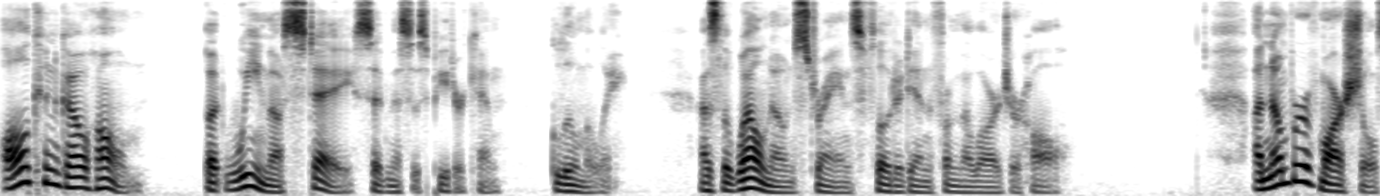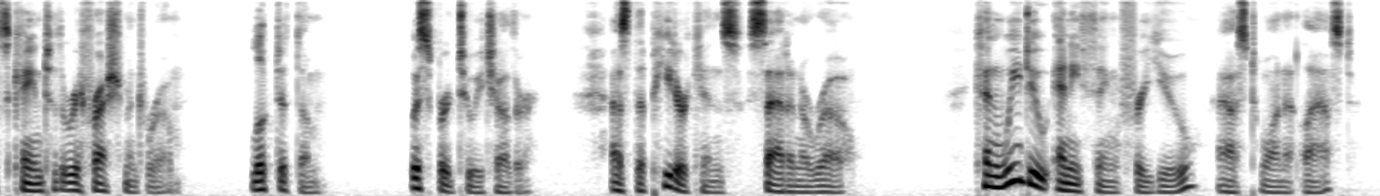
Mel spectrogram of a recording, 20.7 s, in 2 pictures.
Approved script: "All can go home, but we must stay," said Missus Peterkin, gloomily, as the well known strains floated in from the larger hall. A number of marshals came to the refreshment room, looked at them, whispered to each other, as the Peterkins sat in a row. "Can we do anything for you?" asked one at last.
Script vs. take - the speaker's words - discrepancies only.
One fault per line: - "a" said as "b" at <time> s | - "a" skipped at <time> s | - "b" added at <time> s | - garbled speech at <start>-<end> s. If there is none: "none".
none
